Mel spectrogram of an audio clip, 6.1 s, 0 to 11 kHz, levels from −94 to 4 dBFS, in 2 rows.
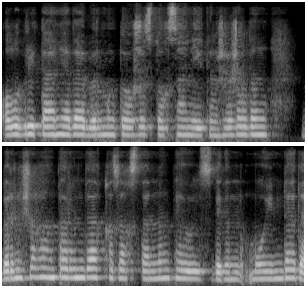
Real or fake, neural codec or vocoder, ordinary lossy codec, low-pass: fake; vocoder, 44.1 kHz, 128 mel bands every 512 samples, BigVGAN v2; Opus, 16 kbps; 9.9 kHz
